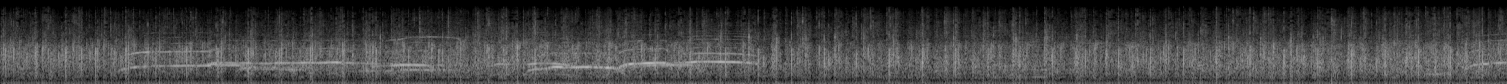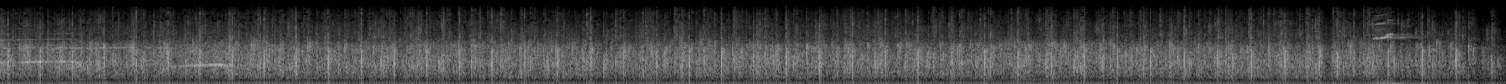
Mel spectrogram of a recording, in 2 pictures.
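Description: Audience applauding, with a few cheers rising above the clapping near the start and again about halfway through. The applause cuts off suddenly at the end.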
